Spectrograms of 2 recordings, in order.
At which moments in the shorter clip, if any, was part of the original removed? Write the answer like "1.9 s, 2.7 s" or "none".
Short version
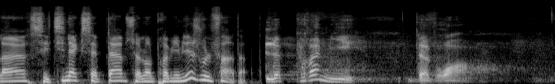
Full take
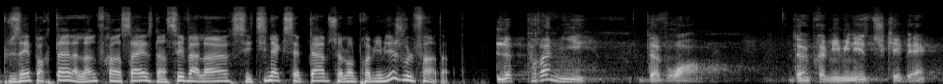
2.6 s

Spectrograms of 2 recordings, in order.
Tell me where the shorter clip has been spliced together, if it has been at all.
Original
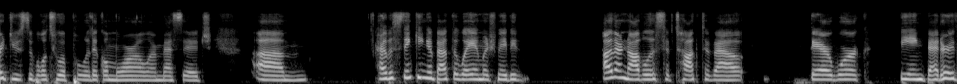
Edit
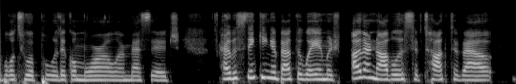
2.1 s, 3.4 s

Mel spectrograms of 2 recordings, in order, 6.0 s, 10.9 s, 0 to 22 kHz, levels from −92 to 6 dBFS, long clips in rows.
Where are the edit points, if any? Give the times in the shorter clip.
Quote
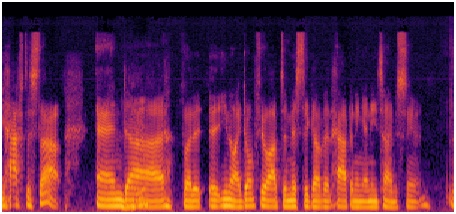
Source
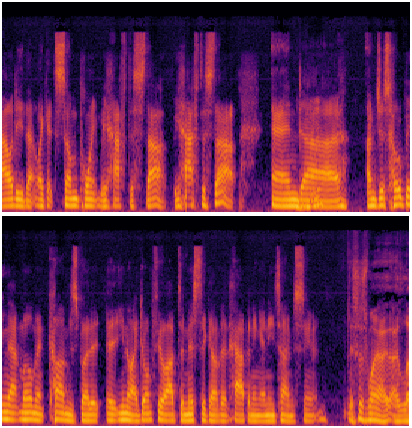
2.4 s

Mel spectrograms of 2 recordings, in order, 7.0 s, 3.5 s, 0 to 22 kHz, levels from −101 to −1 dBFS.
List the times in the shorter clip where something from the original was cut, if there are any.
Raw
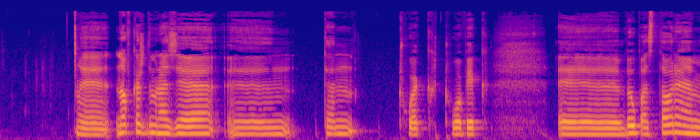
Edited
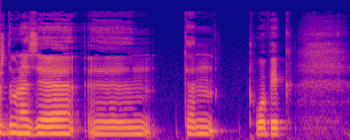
2.5 s

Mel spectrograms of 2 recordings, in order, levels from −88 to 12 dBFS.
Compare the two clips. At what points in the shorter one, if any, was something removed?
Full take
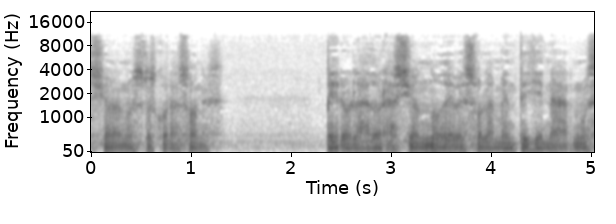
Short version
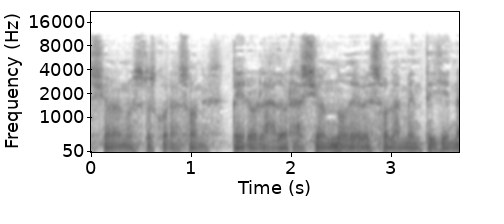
1.4 s

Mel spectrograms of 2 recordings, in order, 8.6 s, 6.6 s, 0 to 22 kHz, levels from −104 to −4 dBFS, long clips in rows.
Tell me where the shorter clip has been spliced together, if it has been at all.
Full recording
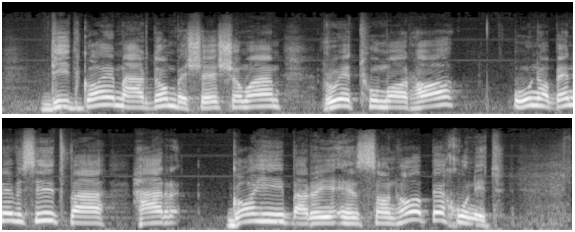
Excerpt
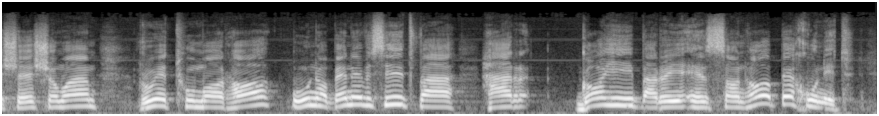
2.1 s

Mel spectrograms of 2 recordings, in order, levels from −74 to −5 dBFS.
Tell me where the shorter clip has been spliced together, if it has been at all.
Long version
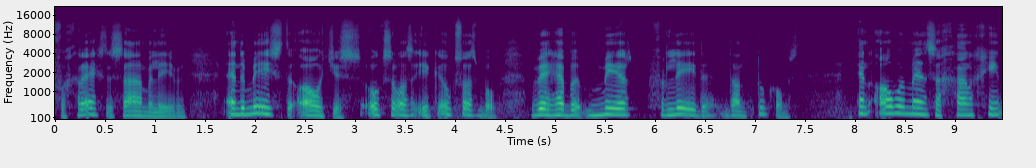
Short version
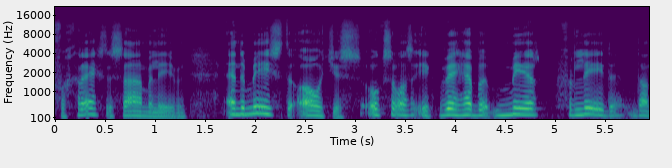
3.8 s

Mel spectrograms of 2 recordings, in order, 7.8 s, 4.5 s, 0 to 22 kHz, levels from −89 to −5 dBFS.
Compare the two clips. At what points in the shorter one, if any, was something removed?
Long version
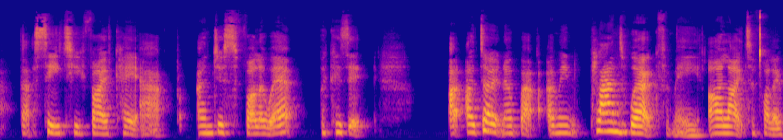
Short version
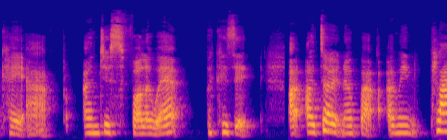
2.8 s

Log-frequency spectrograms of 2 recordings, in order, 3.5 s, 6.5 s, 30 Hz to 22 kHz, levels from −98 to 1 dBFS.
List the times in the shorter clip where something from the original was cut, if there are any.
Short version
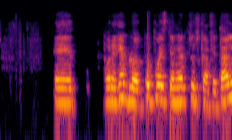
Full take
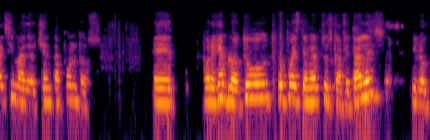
2.2 s

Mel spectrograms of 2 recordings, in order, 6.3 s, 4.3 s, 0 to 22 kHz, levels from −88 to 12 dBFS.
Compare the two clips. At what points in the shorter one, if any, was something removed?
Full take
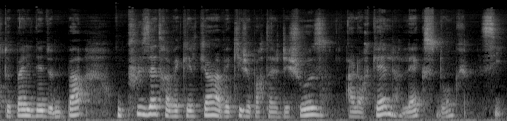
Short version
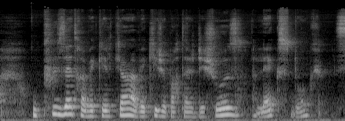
3.1 s

